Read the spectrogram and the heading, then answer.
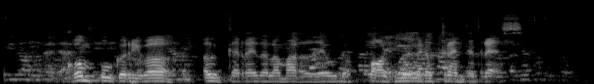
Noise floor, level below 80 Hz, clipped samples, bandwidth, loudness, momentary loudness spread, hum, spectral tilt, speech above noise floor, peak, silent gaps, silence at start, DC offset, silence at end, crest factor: -59 dBFS; -70 dBFS; under 0.1%; 11 kHz; -28 LUFS; 13 LU; none; -6 dB/octave; 30 dB; -12 dBFS; none; 0.05 s; under 0.1%; 0.65 s; 18 dB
